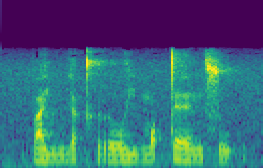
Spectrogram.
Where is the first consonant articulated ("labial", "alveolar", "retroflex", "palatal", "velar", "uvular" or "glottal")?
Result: labial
